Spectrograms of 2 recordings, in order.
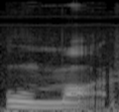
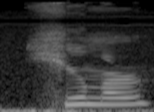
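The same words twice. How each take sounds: First: "humor" as oo-MOR, softer, silent h; Spanish "humor", last syllable stressed; Spanish pronunciation. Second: "Humor" as HYOO-mer, high and soft; English "Humor", first syllable stressed; English pronunciation. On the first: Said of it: "the H doesn't have a sound at all". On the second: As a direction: say "Humor" with the h sounded. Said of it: "the pronunciation is different". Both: Shown as a demonstration.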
